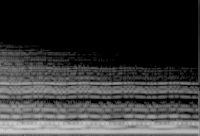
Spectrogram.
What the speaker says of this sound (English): you can get chorus sounds out of it, and this is out of phase.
